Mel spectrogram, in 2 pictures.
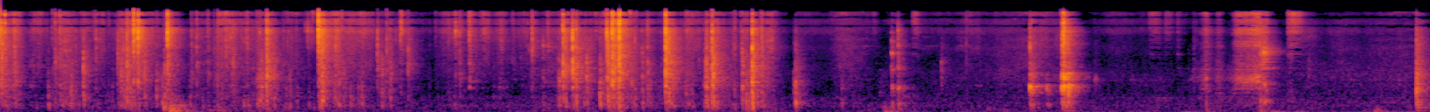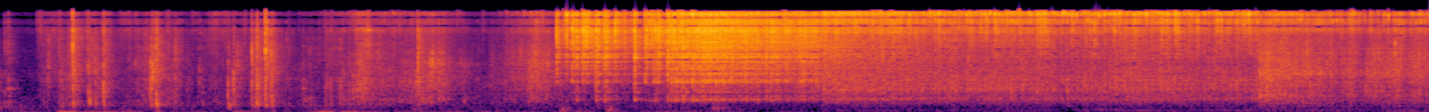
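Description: Crinkling and light clicks as a coffee bag and a storage canister's lid are handled, then whole coffee beans poured from the bag into the canister: a steady rattling rush that starts about two-thirds of the way in, loudest at first and slowly tapering.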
